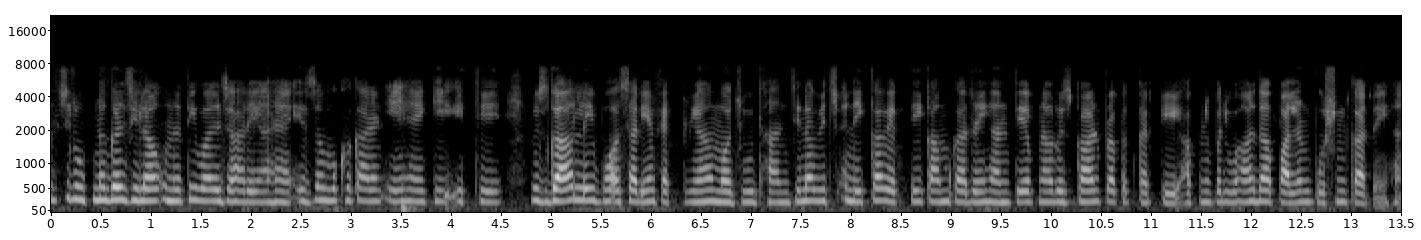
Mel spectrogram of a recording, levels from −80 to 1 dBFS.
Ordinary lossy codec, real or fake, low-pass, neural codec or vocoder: none; fake; none; codec, 16 kHz, 6 kbps, DAC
